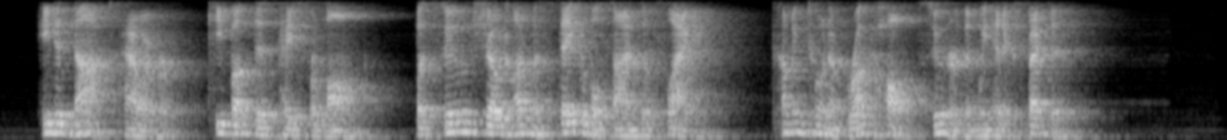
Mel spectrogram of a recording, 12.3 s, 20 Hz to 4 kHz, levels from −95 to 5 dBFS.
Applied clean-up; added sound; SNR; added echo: none; none; none; reverberation time 0.9 s.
